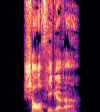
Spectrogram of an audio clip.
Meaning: inflection of schorfig: 1. strong/mixed nominative masculine singular comparative degree 2. strong genitive/dative feminine singular comparative degree 3. strong genitive plural comparative degree
- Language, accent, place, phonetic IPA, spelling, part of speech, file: German, Germany, Berlin, [ˈʃɔʁfɪɡəʁɐ], schorfigerer, adjective, De-schorfigerer.ogg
